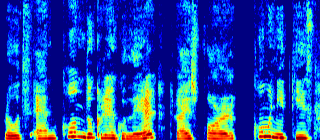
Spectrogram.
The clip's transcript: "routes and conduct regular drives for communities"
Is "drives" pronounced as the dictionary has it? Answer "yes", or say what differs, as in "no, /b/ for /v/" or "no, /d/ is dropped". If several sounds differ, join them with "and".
no, /v/ is dropped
